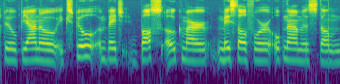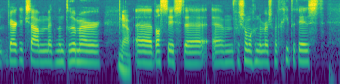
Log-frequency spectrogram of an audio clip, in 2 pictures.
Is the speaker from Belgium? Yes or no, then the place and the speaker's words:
no; Berkel, South Holland, Netherlands; now in Rotterdam, Netherlands; ja. Ja. 21, opgegroeid in Berkel. En mijn ouders wonen daar nog steeds. Ik woon nu zelf in Rotterdam.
